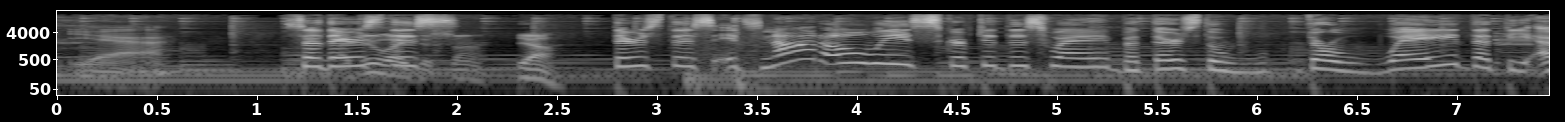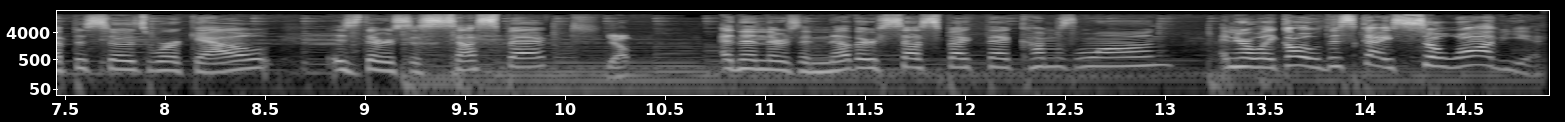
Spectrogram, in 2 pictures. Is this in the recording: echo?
no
